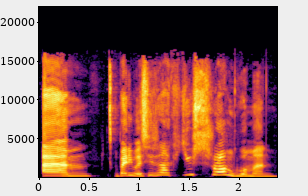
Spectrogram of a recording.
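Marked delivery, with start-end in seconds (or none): 1.4-2.4 put-on failed Brazilian accent. Retelling what the receptionist said, in a bad brazilian accent. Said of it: "I can't do a Brazilian accent".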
